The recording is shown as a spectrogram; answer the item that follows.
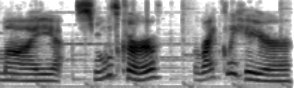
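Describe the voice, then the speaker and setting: With music playing in the background, a woman speaks at a medium pitch using lively intonation. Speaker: 3D fashion design tutor. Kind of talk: software tutorial narration. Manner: hesitant, many fillers.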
